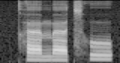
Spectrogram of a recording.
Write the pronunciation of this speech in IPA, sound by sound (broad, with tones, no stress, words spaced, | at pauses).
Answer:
kʰœː˨mœː˨t͡sʰuː˧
